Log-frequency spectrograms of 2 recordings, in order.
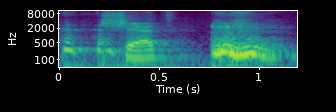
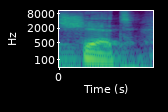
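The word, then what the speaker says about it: Schiit: Yes, shit is our name, and it's pronounced, well, like, hey, man, that's some really good shit.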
